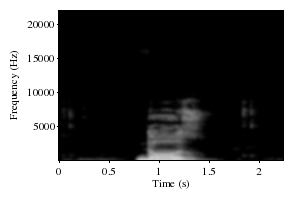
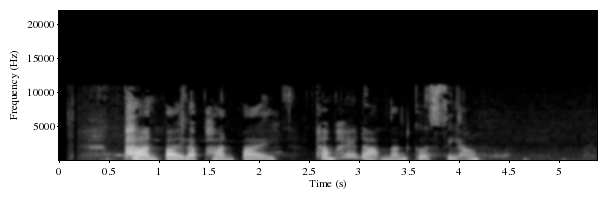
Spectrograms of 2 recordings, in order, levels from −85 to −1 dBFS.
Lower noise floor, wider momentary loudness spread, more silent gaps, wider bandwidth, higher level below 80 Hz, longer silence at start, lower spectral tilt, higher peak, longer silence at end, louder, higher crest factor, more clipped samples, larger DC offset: first, -67 dBFS vs -59 dBFS; first, 23 LU vs 18 LU; neither; second, 8.8 kHz vs 11.5 kHz; first, -66 dBFS vs -74 dBFS; first, 0.75 s vs 0.3 s; first, -7.5 dB/octave vs -2.5 dB/octave; second, -8 dBFS vs -2 dBFS; about the same, 0.9 s vs 0.9 s; first, -20 LUFS vs -23 LUFS; second, 16 dB vs 22 dB; neither; neither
